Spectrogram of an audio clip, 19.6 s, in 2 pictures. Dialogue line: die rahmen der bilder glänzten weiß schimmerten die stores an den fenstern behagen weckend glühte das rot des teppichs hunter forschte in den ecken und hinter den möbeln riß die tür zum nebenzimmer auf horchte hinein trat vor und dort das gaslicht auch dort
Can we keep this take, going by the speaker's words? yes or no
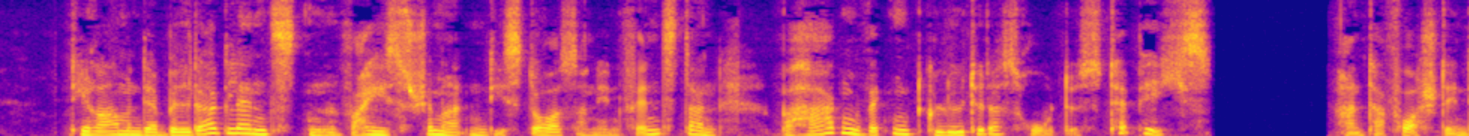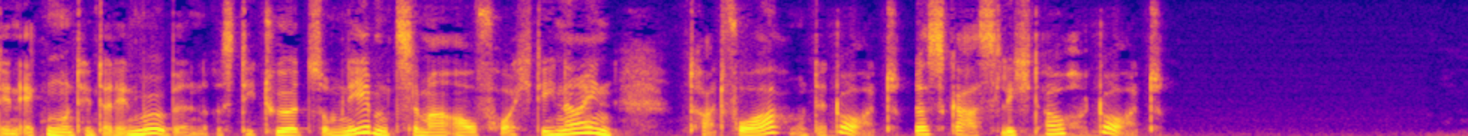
yes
